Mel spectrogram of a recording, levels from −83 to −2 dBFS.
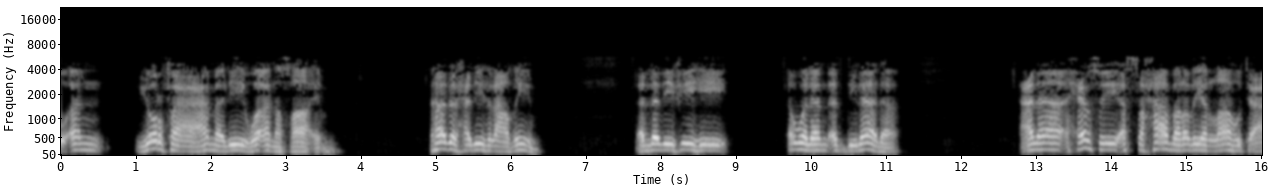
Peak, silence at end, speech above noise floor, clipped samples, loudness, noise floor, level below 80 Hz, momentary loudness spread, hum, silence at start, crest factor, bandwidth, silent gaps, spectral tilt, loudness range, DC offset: -4 dBFS; 0 s; 65 dB; under 0.1%; -21 LUFS; -85 dBFS; -64 dBFS; 10 LU; none; 0 s; 18 dB; 5.8 kHz; none; -5 dB/octave; 3 LU; under 0.1%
